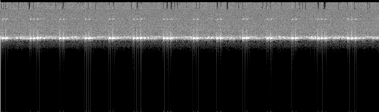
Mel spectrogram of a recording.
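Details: Cricket song of shrill, metallic pulses recurring about twice a second, each brief chirp ringing above a steady high hiss, with nothing in the low range.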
